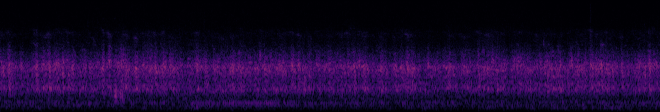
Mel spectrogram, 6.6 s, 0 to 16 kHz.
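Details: A vernal pool near Town Park in Old Saybrook, Connecticut, in mid-March 2013, where wood frogs cluster in a mating ball. Many frogs croak at once in a thick, steady, raspy wall of sound, with a faint low hum near the start.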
